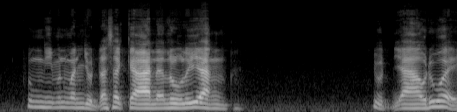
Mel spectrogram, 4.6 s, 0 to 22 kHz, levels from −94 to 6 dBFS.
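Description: Nothing stood out on listening to this speech recording.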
